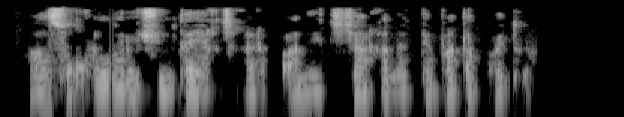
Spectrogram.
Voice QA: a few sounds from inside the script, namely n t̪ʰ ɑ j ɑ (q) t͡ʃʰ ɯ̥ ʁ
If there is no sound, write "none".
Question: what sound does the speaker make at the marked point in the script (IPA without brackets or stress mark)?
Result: q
